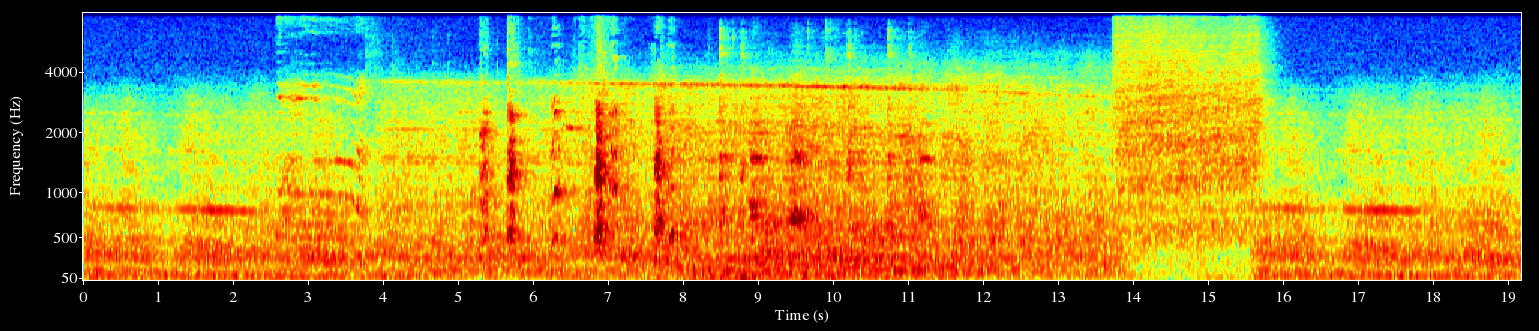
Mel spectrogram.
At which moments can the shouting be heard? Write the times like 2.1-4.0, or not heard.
2.5-3.9.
